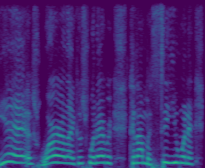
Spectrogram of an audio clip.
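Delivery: mock-confident kid's answer; kid bravado. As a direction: brush it off like a tough kid. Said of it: "He's like".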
